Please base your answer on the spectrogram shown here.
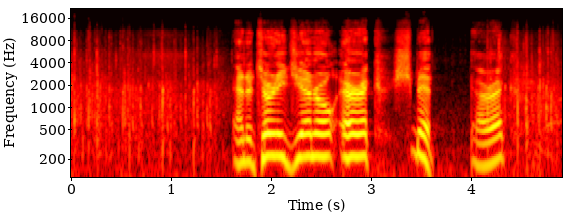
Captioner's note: applause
